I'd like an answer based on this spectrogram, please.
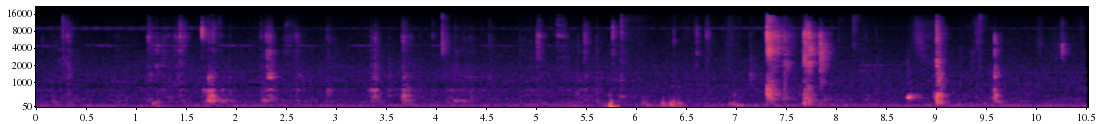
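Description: A small welding machine's rubber cables and plastic case being handled: scattered clicks, knocks and rustles, with a dull thump about six seconds in and louder scrapes a little after seven seconds and again near nine seconds.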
